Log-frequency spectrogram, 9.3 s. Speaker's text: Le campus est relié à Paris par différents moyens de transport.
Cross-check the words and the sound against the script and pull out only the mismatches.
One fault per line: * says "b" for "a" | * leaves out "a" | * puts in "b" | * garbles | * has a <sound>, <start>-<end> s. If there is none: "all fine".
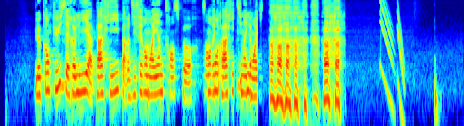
* garbles
* has a laugh, 5.4-6.9 s
* has a chirp, 7.6-8.1 s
